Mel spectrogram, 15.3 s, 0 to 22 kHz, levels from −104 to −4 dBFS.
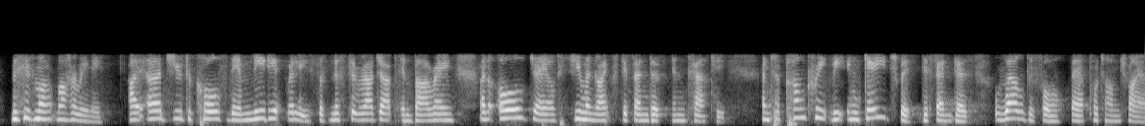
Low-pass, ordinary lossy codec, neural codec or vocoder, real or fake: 3.6 kHz; none; codec, 44.1 kHz, 2.6 kbps, DAC; fake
